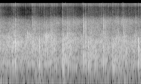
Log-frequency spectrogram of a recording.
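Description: Applause rises from an audience at an official ceremony thanking staff. The clapping is a dense, continuous patter with no pause, heard alone with no talk.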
